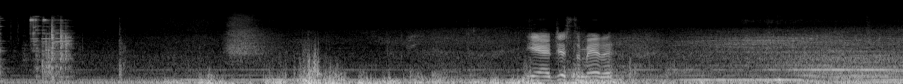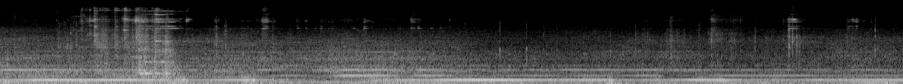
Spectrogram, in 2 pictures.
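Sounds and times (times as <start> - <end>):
metallic clinks rattle: 0.0 - 0.8, 9.8 - 11.0, 11.6 - 13.4, 16.1 - 17.8.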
